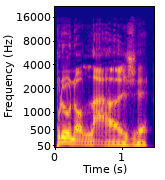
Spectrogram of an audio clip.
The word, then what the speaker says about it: Bruno Lage: I have a Portuguese friend who took me through the proper pronunciation, Bruno Lage.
